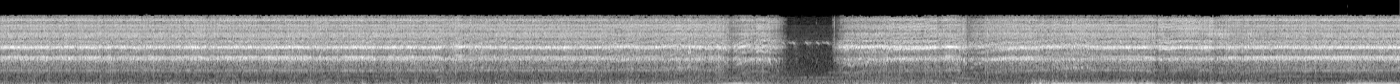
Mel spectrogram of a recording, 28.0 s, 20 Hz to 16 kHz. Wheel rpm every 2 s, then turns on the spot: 160, 160, 160, 160, 160, 160, 160, 120, 80, 150, 150, 160, 160, 160.
none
